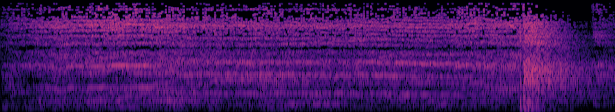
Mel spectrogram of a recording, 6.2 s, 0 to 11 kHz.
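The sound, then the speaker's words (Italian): A small shaped explosive charge of 3 grams goes off with one short, sharp bang near the end, cutting through a steady, dense background hum that continues before and after. “That little bang is enough to penetrate the skull and destroy the contents.”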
